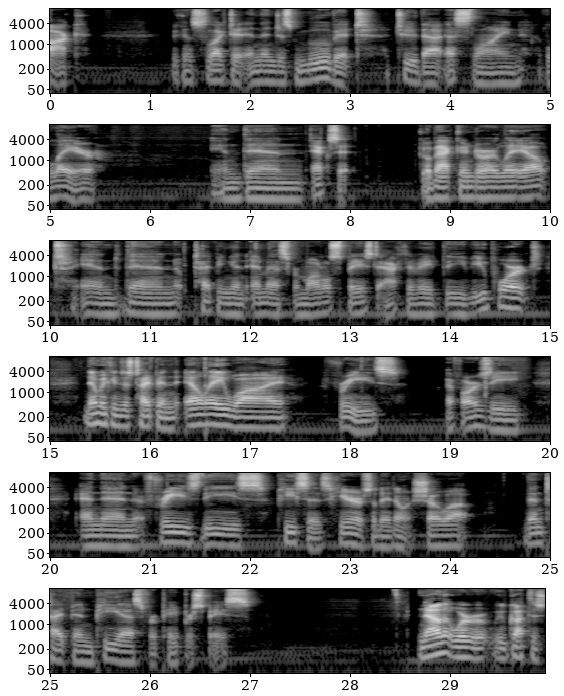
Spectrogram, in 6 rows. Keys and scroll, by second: 10.8-11.6 typing, 16.6 typing, 26.9-27.7 typing.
